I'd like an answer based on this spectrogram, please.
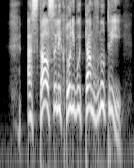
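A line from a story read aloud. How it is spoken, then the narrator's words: Shouting. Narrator (Russian): крикнул он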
